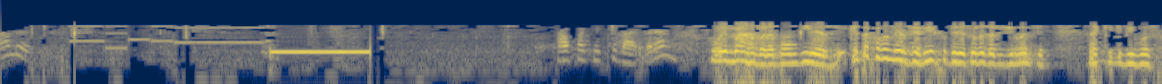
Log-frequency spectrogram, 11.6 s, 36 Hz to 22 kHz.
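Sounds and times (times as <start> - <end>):
speech: 0.0 - 0.8, 5.6 - 11.6
telephone beeps while a call is transferred: 0.7 - 3.8.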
